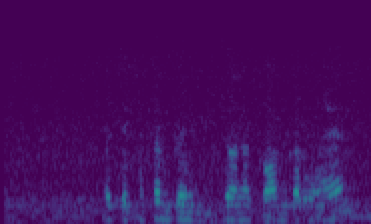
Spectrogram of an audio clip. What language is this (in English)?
Loarki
